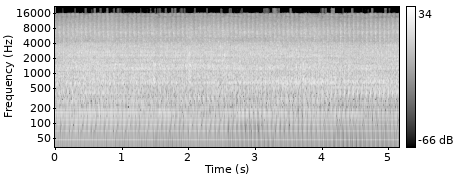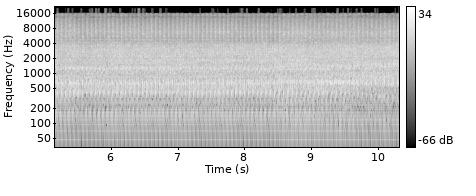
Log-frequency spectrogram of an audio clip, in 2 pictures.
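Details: 10hp single-cylinder LaunTop Yanmar-clone diesel about a minute after a cold start at about -4C. Loud, fast, even clatter at steady speed with no misses or knocks. A normal cold warm-up, still smoking, and more so at low rpm.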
